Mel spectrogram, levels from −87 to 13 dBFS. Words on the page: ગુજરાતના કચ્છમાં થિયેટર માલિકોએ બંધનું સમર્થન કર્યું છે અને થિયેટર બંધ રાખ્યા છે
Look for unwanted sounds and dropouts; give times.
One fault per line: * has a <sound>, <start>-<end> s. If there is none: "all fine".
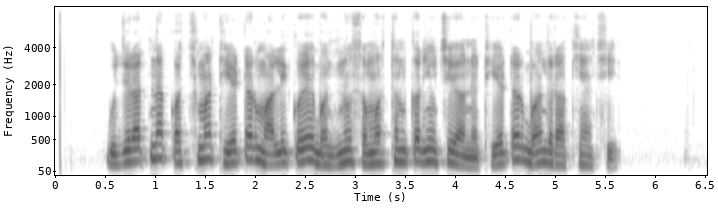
all fine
